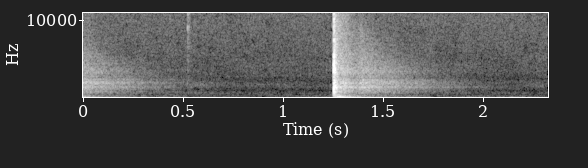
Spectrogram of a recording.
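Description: Two sharp knocks at a wooden rostrum, each with a short ringing tail. The first lands just as the sound begins and the second about a second and a quarter later.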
